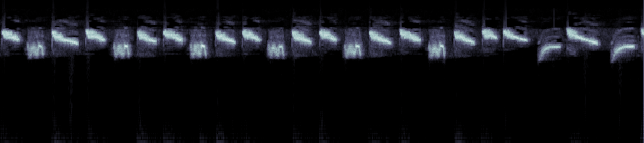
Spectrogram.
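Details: Skylark from the forest repeating short two-part phrases, a high downslurred chirp followed by a lower buzzy note, at a quick, fairly even pace through the passage. Clean recording for stimulating and training birds.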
